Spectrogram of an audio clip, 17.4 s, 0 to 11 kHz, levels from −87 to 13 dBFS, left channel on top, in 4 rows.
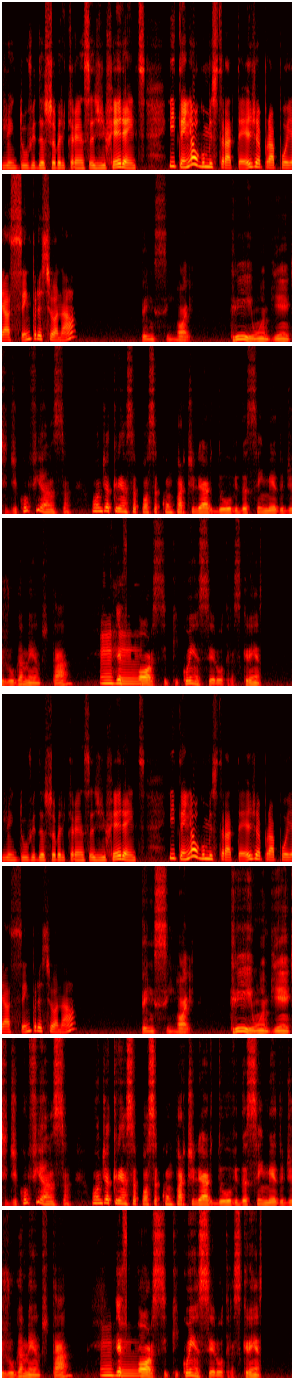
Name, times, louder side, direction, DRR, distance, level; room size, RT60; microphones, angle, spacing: voice 1, 0.0-5.5 14.5-15.2, left 3 dB, 55° left, 1.5 m, -32 dB
voice 2, 6.4-7.2 7.8-9.7 10.1-14.1 14.8-16.9, right 2 dB, 45° right, 1.5 m, -34 dB
head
